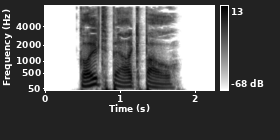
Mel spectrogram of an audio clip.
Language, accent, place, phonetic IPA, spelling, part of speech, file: German, Germany, Berlin, [ˈɡɔltbɛʁkˌbaʊ̯], Goldbergbau, noun, De-Goldbergbau.ogg
- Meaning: 1. gold mining 2. gold-mining industry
